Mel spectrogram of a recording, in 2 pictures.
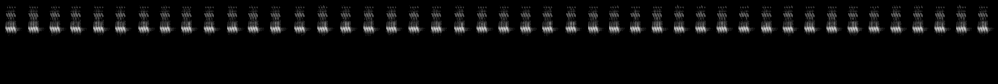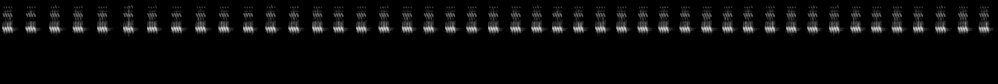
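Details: Crickets chirping continuously, an unbroken train of rapid, evenly spaced high-pitched pulses, roughly four to five per second, for twenty seconds against an otherwise silent background.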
